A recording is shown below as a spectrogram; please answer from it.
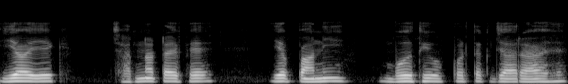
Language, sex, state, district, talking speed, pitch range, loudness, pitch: Hindi, male, Chhattisgarh, Kabirdham, 150 wpm, 135-145 Hz, -18 LUFS, 145 Hz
